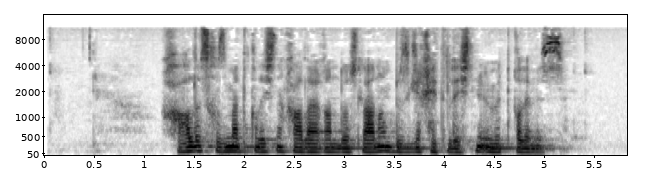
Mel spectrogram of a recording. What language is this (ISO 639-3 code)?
uig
